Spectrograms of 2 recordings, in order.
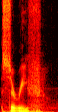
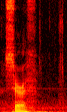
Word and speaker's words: serif: and no boys and girls it is not pronounced shif it is not pronounced saraf it is pronounced sarif and that is a tail for design at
